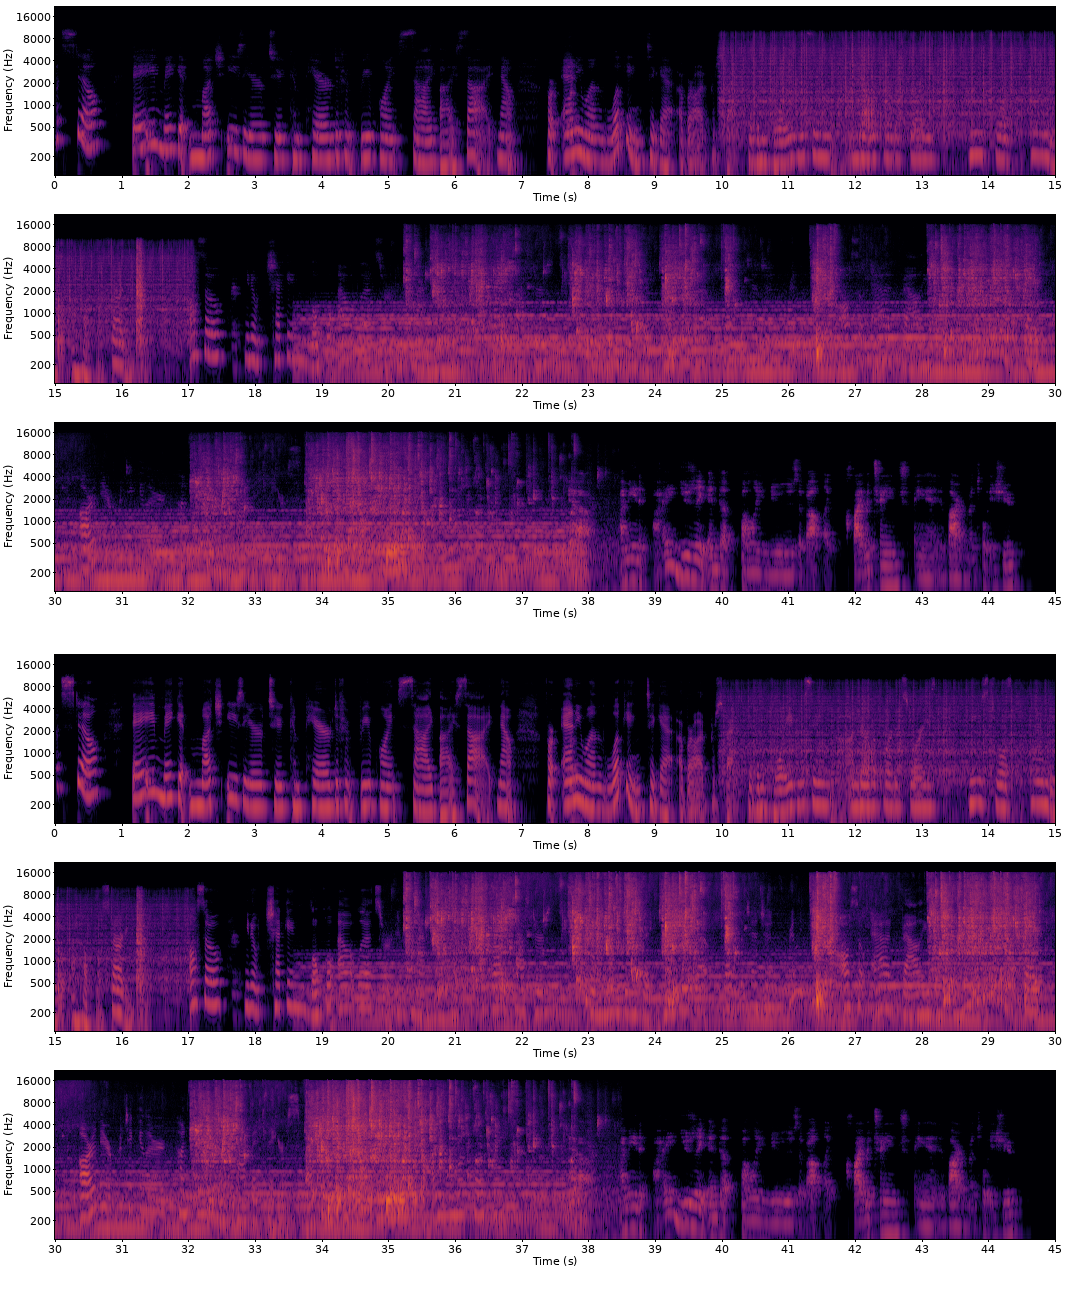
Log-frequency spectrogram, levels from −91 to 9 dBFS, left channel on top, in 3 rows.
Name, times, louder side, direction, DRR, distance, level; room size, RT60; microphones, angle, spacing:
voice 1, 0.1-0.7 1.2-5.1 5.4-16.4 17.0-17.5 17.8-22.4 22.7-30.0 30.4-36.8, right 3 dB, 65° right, 0.7 m, -46 dB
sound 1, 9.9-17.1, left 2 dB, 40° left, 1.3 m, -47 dB
sound 2, 18.5-38.0, left 3 dB, 85° left, 0.5 m, -44 dB
sound 3, 19.9-38.4, right 6 dB, 25° right, 0.4 m, -37 dB
voice 2, 37.7-38.1 38.5-44.4, left 1 dB, 70° left, 3.6 m, -50 dB
8.7 x 4.4 x 2.7 m
head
